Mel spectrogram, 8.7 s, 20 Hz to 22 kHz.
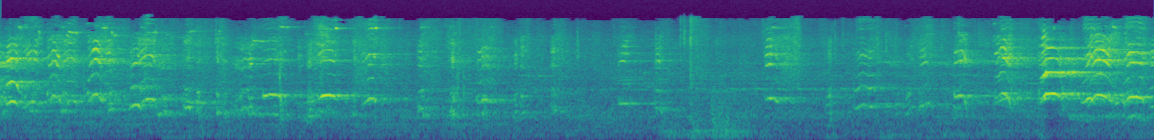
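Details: Litter of 4-week-old puppies born March 7, 2010, yelping and whimpering together in overlapping high, rising cries, several voices at once, with a brief lower rumble midway.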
